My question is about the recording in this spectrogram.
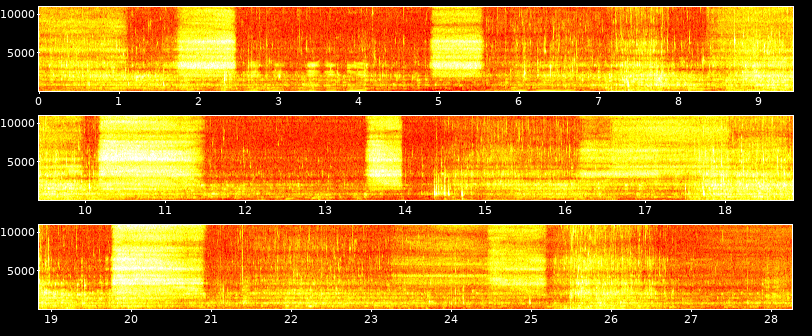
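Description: Scuba regulator breathing underwater: a hiss at each inhale through the demand valve, then a burst of exhaled bubbles, repeating every few seconds.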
